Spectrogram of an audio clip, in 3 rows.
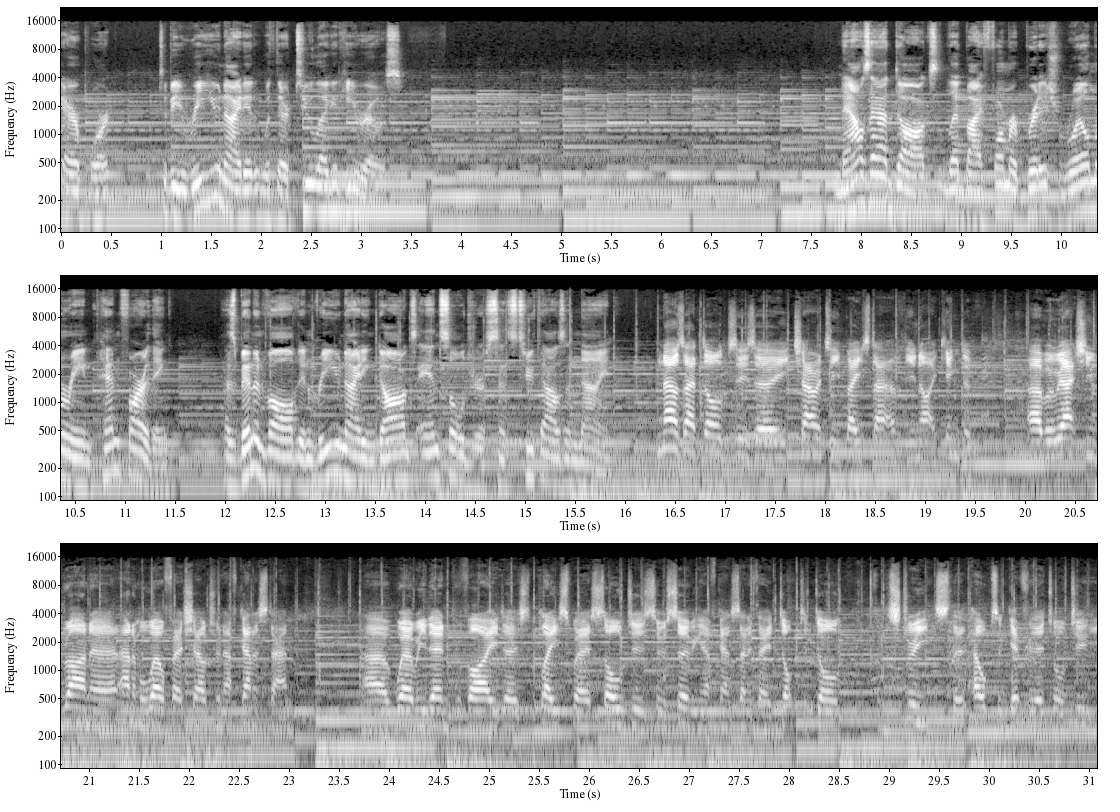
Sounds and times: Speech: 0:00.0 - 0:03.4, 0:07.8 - 0:23.0, 0:23.8 - 0:31.0
Music: 0:00.0 - 0:31.0.

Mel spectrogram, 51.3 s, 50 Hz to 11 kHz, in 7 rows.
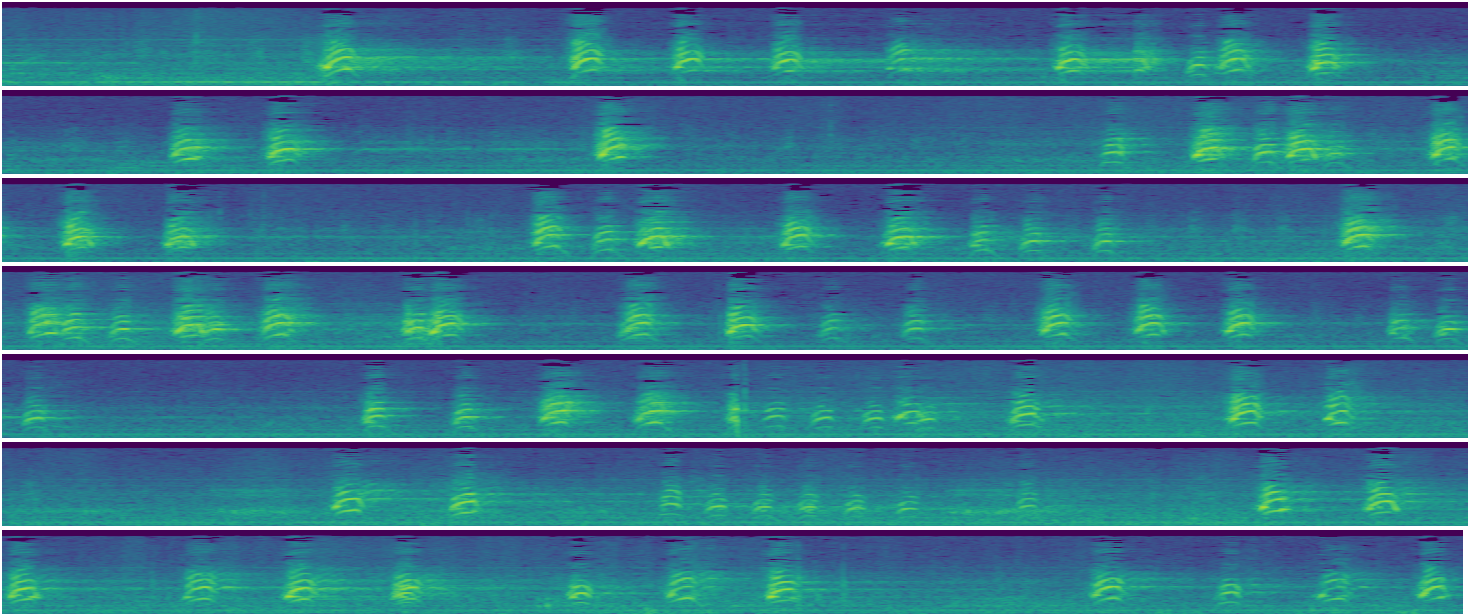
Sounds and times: Bow-wow: 0:01.5 - 0:06.9, 0:08.2 - 0:09.0, 0:12.8 - 0:15.8, 0:17.3 - 0:20.4, 0:21.4 - 0:24.4, 0:25.1 - 0:28.4, 0:31.2 - 0:34.8, 0:35.4 - 0:36.3, 0:38.3 - 0:41.9, 0:43.0 - 0:48.2, 0:49.4 - 0:51.2.

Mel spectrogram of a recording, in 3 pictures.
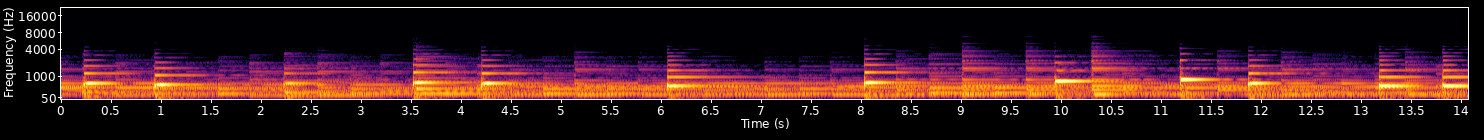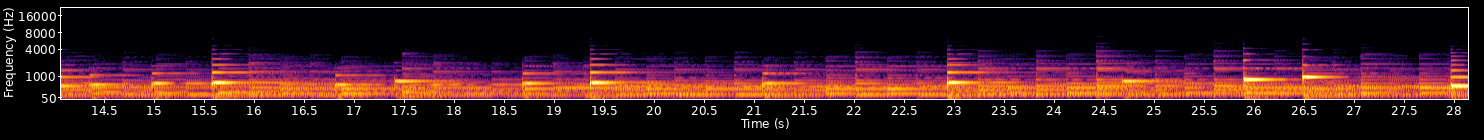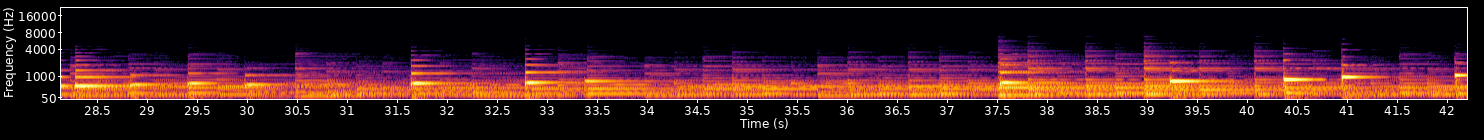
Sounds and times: Piano: 0:00.0 - 0:42.2.

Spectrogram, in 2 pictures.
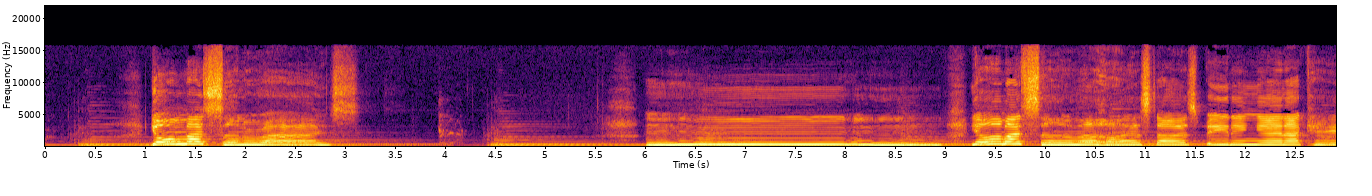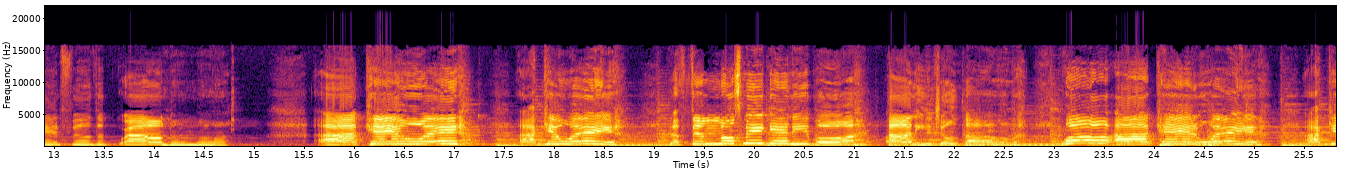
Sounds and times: Music: 0:00.0 - 0:14.1, 0:14.8 - 0:25.8
Singing: 0:15.6 - 0:25.8.

